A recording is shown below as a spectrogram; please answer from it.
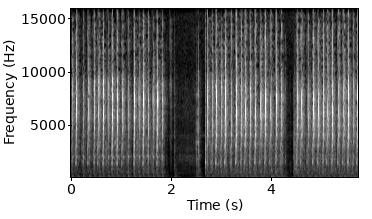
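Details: New-in-box circa-1985 Epson DX-10 printer printing a Windows 2000 generic text-only test page via printer port: fast even clatter, about six strikes a second, short pauses at carriage returns; worked perfectly, normal printing.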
